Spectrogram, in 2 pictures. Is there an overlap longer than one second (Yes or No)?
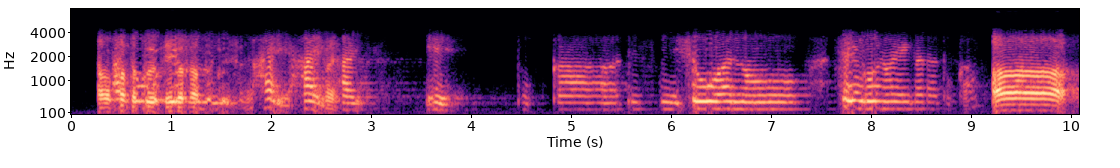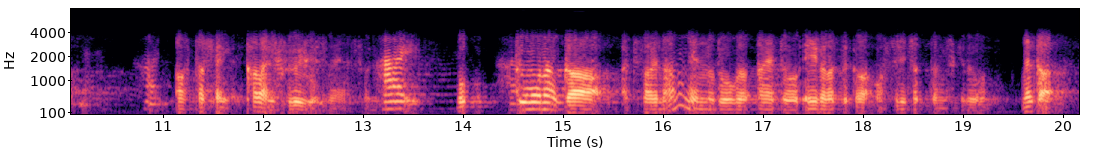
Yes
